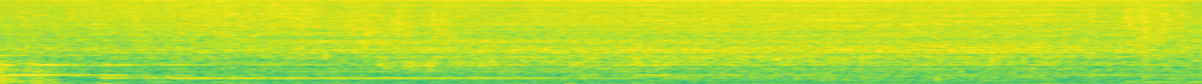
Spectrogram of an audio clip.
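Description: Tap water running steadily from a faucet, splashing into a glass measuring cup held in the sink.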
